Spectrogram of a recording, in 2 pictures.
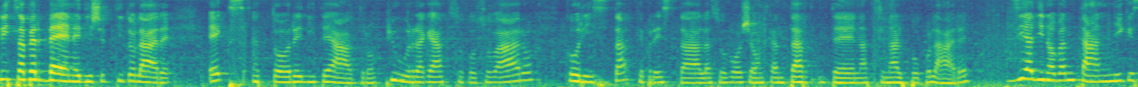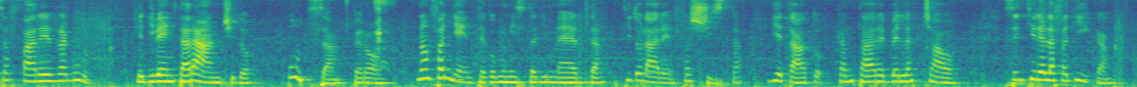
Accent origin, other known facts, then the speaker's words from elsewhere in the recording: Lecce, Apulia, Italy; appartiene al mio sud, perché io vengo da Lecce e la poetica è proprio quella lirica.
